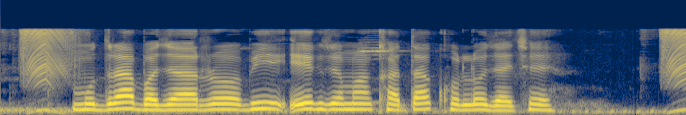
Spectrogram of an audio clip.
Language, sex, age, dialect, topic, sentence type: Maithili, female, 36-40, Angika, banking, statement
